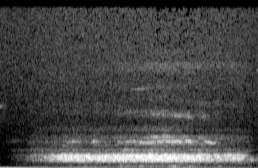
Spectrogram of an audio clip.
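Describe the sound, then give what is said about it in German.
Long, steady inhale through the nose into cupped hands during a guided breathing exercise: one smooth, airy draw lasting about three seconds, fairly faint and alone, ending abruptly. “Und dann nimm deine Hände zur Nase und atme über die Nase ganz tief ein.”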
